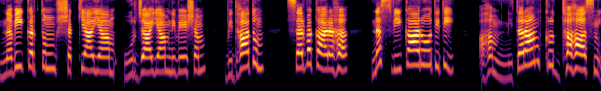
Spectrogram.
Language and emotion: Sanskrit, angry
